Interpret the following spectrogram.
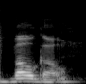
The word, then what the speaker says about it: Vogel: It is Vogel. Vogel. Isn't it German for a bird? Vogel. A. Vogel. Vogel. Or would it be Wogel? Not Vogel. Wogel. No, the W is pronounced as a V.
